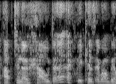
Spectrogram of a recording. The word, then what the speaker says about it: Gouda: It's interesting the pronunciation that we have in English-speaking countries that we call the cheese Gouda. In Holland, it's actually pronounced as Gouda, but it wouldn't sound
